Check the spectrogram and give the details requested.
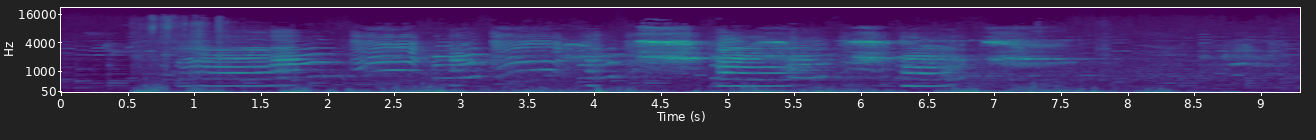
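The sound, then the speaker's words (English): A donkey brays loudly, a long run of rasping hee-haw calls that alternate between high wheezing pitches and lower honks, continuing for several seconds with no one talking. “Birds and wildflowers and cows and possibly a noisy donkey.”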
